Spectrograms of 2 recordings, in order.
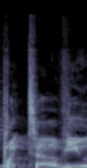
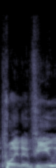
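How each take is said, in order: First: The T in point is crisply pronounced. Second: The T in point is soft or dropped. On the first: The speaker calls it right. "you hear that T of point of you" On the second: The speaker calls it wrong. "instead of"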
